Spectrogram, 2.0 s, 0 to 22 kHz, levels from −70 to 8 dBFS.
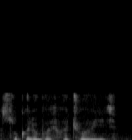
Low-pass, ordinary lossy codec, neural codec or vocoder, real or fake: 7.2 kHz; AAC, 32 kbps; none; real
